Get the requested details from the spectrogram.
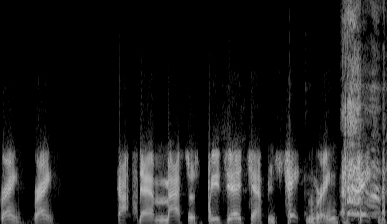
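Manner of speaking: flustered, swooping North Carolina drawl. Retelling a golf round, quoting Bob Boyd in his North Carolina drawl. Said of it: "He's got this great North Carolina drawl".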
